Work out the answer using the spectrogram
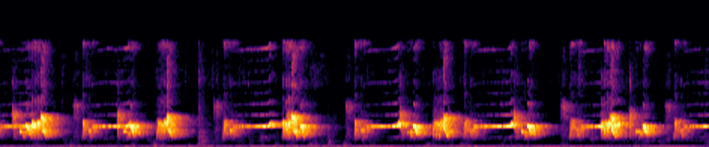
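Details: Long run of flowerpecker song during home training: about nine high phrases, each a thin whistled note joined to a bright buzzy burst, delivered steadily with short silences between.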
